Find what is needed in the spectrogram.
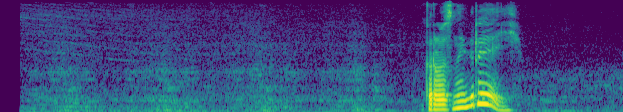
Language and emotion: Russian, positive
